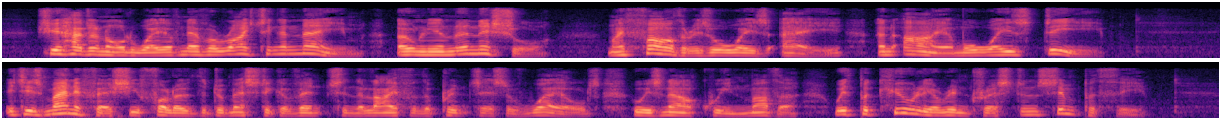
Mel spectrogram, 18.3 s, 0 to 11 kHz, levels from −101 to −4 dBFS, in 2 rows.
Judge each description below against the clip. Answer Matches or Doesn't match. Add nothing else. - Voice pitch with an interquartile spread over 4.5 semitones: Matches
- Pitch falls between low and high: Doesn't match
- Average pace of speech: Matches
